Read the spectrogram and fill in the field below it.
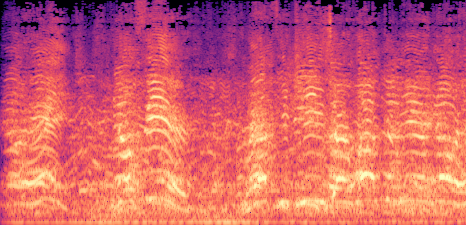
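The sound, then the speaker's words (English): A raucous crowd of protesters shouting outdoors outside a town hall hosted by California Republican Congressman Tom McClintock in a Sacramento suburb, many overlapping voices yelling and chanting at once in a dense, continuous roar that stays loud throughout. “And earlier this month, a raucous crowd outside a town hall hosted by California Republican Congressman Tom McClintock in a Sacramento suburb.”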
